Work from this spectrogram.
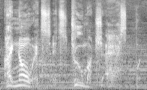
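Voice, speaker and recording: Anxious weary settler, game drama, halting folksy speech, long reverb, music behind. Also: male voice, high-pitched, huge pitch swings, vocal fry, heavily acted. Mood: desperate pleading. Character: weary, grateful male refugee settler, earnest and anxious. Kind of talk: dramatic video game voice acting.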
